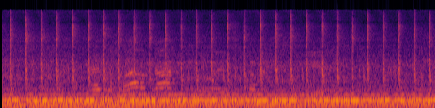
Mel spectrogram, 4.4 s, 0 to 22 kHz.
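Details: Freshly swapped 2.5L V6 in a Mazda MX-6 / Ford Probe idles with sharp, even tapping about seven a second, a knock from inside the engine, cause not yet found.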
